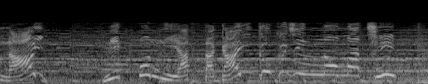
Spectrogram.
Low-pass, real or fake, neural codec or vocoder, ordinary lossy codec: 7.2 kHz; real; none; none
